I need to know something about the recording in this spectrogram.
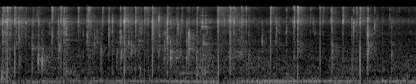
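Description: Spices sizzling in hot oil in an aluminium kadai, a steady hiss with many small sharp crackles and pops.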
